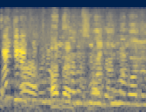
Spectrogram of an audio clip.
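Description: People talking and chattering, with voices overlapping.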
